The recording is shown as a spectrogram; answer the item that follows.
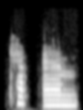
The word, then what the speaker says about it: CAPM: and arbitrage pricing theory so how do you pronounce it it is basically cap m and apt for your information cap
